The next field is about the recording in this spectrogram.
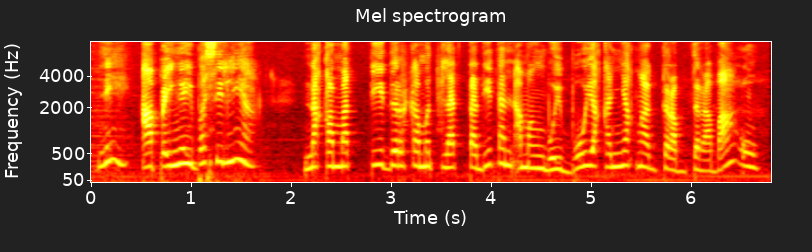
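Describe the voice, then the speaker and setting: A woman's voice: high-pitched, normal speed, soft background music, close to an everyday voice. A woman playing a hardworking housemaid in an Ilocano comedy drama, meek to employers and teasing with peers. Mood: complaining. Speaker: voice actress.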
